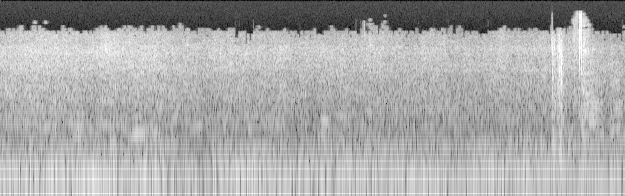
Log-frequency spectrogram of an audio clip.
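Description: Outdoor background noise: a steady low rumble, with a brief high rising chirp near the end.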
